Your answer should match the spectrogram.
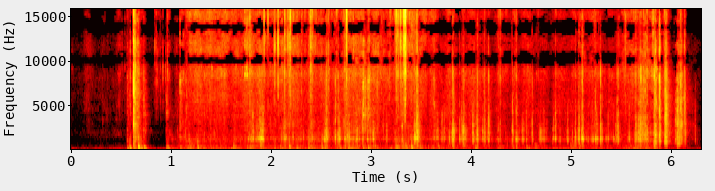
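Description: Hands rummaging through a handbag's inner pocket: steady rustling and crinkling of the contents, with a sharp click about half a second in.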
